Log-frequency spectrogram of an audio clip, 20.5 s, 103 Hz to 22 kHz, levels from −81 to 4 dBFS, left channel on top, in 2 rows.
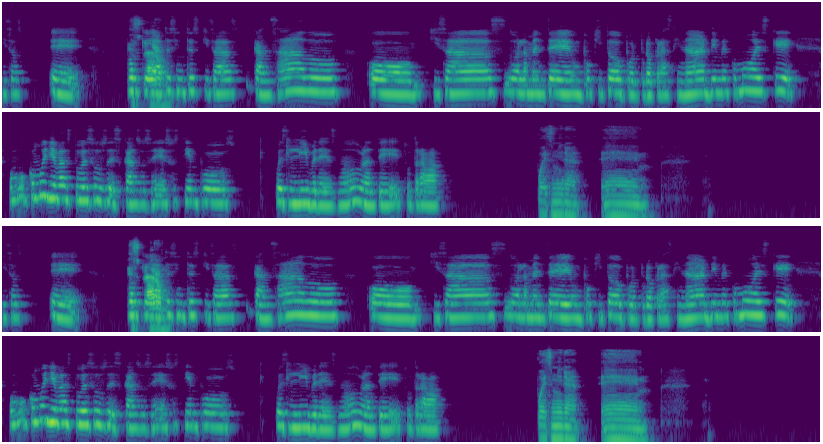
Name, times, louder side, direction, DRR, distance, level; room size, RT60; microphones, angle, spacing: voice 1, 0.6-0.9 1.6-2.9 3.2-4.2 4.6-9.9 10.3-13.1 13.7-15.7, equal, 15° left, 0.5 m, -25 dB
voice 2, 1.6-2.1 16.9-17.4 17.7-18.3, right 5 dB, 75° right, 0.4 m, -25 dB
3.6 x 2.4 x 2.5 m
head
